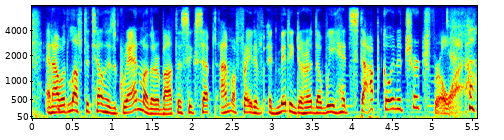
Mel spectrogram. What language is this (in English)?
English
